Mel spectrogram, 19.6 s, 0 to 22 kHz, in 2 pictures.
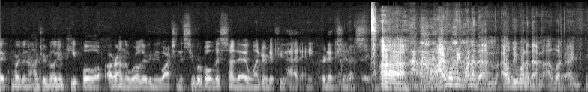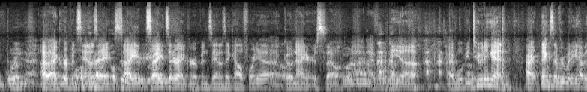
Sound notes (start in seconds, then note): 6.2 laughter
